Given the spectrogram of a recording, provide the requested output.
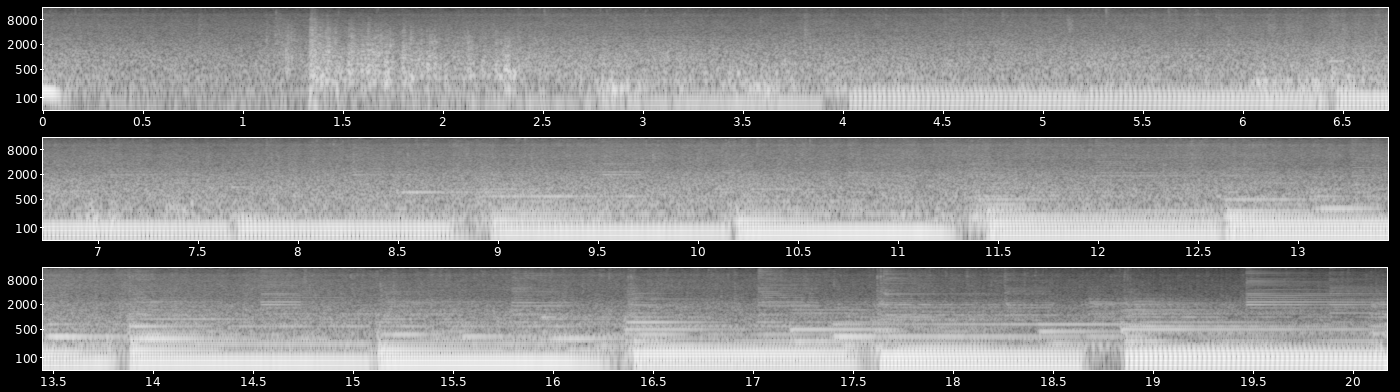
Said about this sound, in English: In a moment, Abby and Sonny were walking home through a hard rain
